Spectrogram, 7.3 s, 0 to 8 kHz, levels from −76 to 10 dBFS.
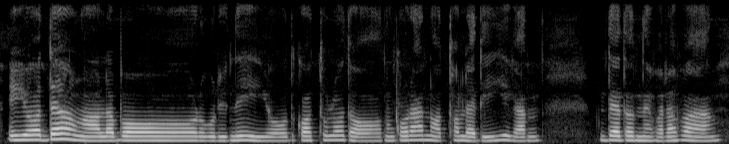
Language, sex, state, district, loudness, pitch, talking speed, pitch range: Chakma, female, Tripura, West Tripura, -16 LUFS, 225 Hz, 105 wpm, 220-240 Hz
